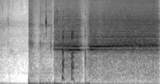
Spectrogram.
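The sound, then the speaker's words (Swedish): A breathy, wheezing attempt at whistling by a man who cannot really whistle: a rush of air with a thin, wavering tone that barely comes through, lasting about two seconds, fairly loud, with no talking. “försöker vissla fast han inte kan egentligen.”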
